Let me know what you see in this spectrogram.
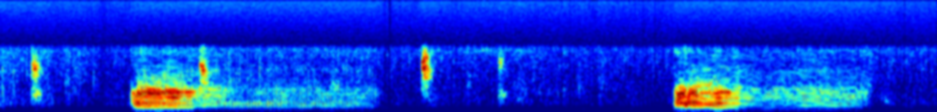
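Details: Affenpinscher snoring at night while asleep: two long, rough, voiced snores about four seconds apart, with soft breathing between them.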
